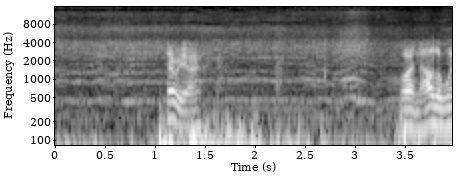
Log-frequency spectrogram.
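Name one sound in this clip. A man talks outdoors at a distance.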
